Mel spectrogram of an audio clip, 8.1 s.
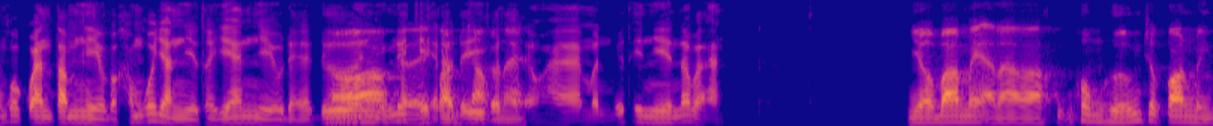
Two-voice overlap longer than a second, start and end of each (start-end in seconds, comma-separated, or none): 2.2-3.5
